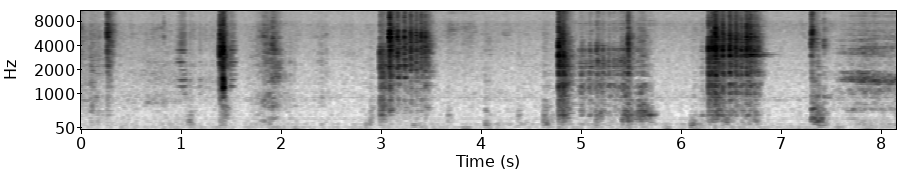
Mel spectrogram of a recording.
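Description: Faint clicks and rattles of small charm tokens being tipped out and moved around on a table, coming in several short bursts.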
